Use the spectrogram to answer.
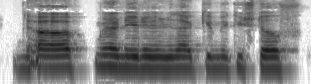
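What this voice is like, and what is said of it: Imitates another person's voice. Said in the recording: “Brilliant. Brilliant impersonation of Brock”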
